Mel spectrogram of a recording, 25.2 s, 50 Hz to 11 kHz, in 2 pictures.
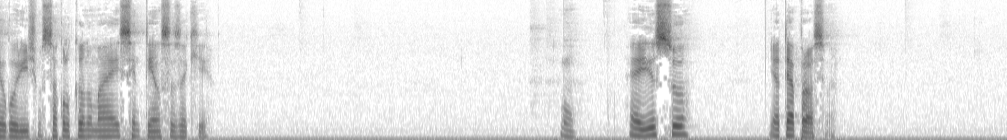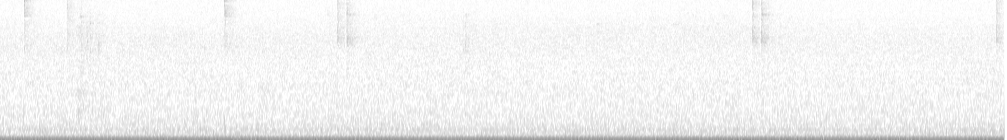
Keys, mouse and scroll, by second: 3.8-7.8 right drag, 11.3-11.8 right drag, 11.8 middle click, 12.0-12.6 right drag, 12.0 w, 12.6-13.1 middle drag, 13.4-15.6 right drag, 13.7 w, 16.8 click, 22.0 click, 25.0 click.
